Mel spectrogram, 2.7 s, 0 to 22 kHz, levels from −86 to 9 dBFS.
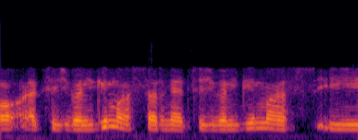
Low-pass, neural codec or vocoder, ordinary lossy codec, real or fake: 7.2 kHz; none; MP3, 64 kbps; real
